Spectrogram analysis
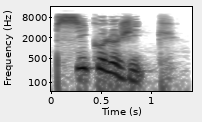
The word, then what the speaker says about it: psychologique: Psychologique. Okay, remember at the end you've got this K. Okay, so ic, and then Y is pronounced like I. Psy, and then it's an exception here because normally we should pronounce it sho, okay, but then we pronounce it ko. Psychologique.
